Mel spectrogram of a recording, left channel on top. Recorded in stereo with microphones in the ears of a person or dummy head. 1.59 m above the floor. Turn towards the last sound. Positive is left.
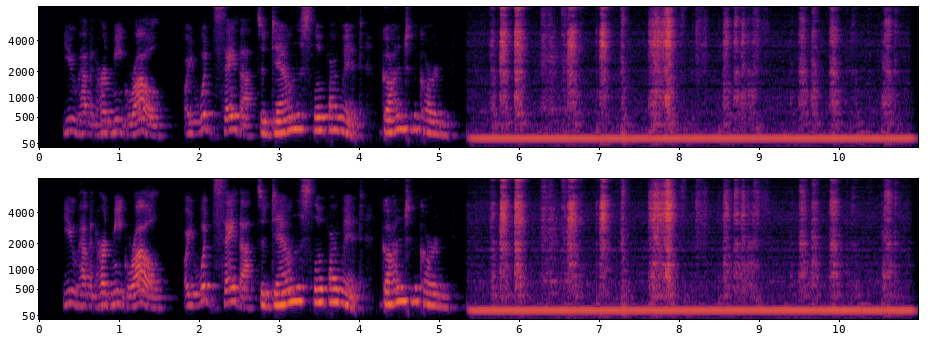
turn(degrees=15)  # may be behind; listen again after turning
